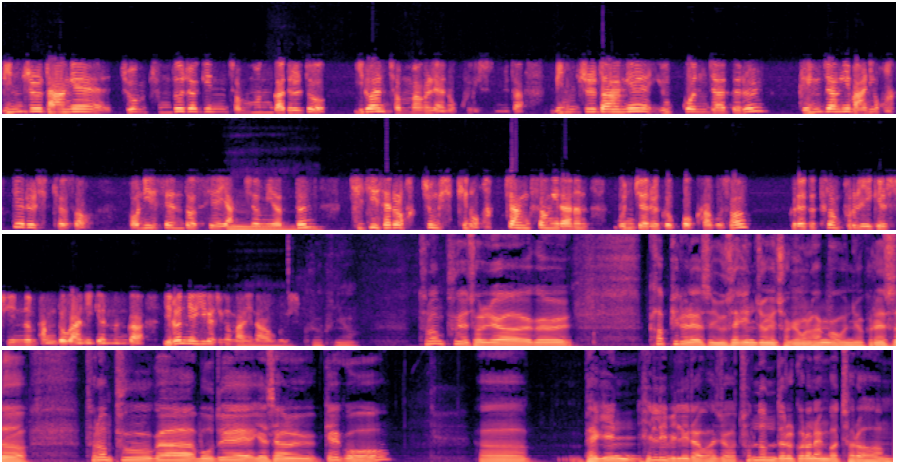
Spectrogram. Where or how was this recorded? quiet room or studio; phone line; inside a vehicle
phone line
